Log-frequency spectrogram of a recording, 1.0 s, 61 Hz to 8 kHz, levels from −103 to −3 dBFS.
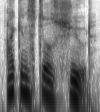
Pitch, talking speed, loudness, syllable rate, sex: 115 Hz, 240 wpm, -15 LUFS, 4.6 syllables/s, male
